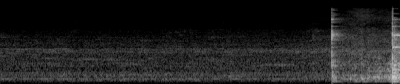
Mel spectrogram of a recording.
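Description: Quiet room tone for about three seconds. Then a sharp knock, handling noise and a second knock near the end, from kitchen things being moved on the bench.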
